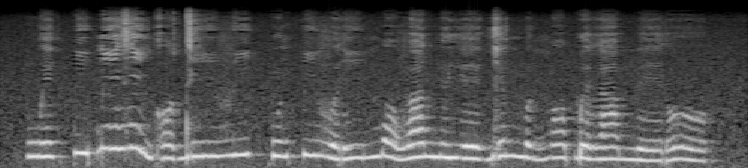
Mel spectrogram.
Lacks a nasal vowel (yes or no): no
